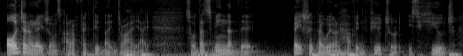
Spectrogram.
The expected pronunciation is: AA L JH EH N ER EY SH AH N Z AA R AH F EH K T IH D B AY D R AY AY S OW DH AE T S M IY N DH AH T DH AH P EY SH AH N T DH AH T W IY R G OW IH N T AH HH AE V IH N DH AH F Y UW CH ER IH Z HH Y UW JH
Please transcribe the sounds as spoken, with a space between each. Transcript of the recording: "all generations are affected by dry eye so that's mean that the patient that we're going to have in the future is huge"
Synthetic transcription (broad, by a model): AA L JH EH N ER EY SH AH N S AA R AH F EH K T IH D B AY D R AY AY S OW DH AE T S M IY N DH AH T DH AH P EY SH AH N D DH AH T W IY R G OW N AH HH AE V IH N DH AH F Y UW CH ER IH S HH Y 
